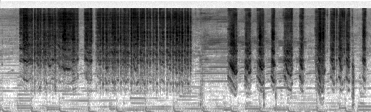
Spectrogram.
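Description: Electric nail drill bit grinding and filing acrylic nails, a rough rasping that comes and goes in short passes and drops out for a moment about halfway through. Background music with a low bass line plays underneath.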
